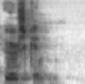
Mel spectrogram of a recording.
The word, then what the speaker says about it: Erskine: De Donald Glover remake reboot van Mr. en Mrs. Smith met uh, tegenspeelster Maya Erskine Ursken zeg ik dat goed? – Erskine, ja, ik had hem nog even gegoogeld.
